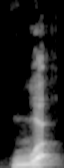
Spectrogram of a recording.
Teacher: the sound /w/ is made with the two lips very rounded, pouted right out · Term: voiced bilabial approximant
